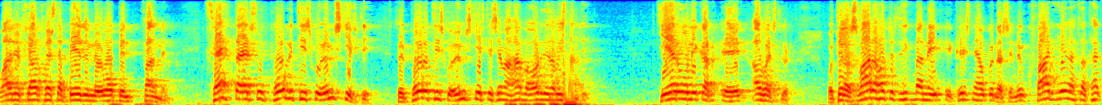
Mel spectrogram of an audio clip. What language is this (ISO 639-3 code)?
isl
